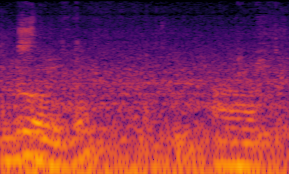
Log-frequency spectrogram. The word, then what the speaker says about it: Louisville: That's the way that's pronounced, Louisville, Kentucky.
